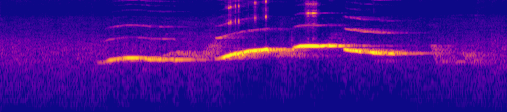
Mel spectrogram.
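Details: Oriental magpie-robin at night giving a drawn-out rising whistle that breaks into a higher sliding phrase, over a soft background hiss.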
